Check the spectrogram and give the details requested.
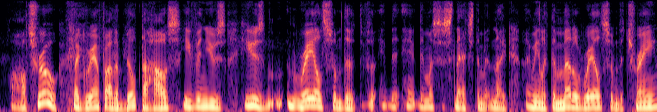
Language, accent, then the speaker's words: English; Chicago, Illinois, United States; also born or lived in Cicero, Illinois; I grew up on the west side of the city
